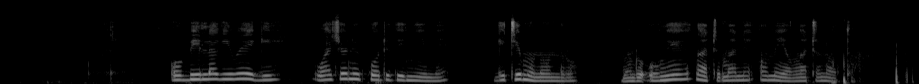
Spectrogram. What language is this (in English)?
Luo (Kenya and Tanzania)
